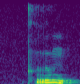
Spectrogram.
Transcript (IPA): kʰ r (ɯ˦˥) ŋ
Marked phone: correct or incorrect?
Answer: incorrect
